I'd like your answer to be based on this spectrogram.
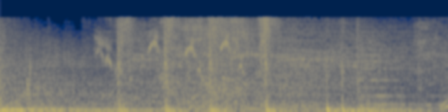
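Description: Confringo fire spell explosions in a Hogwarts Legacy battle with spiders, a dense rumbling barrage of booms and crackling blasts over game ambience, with one sharper bang near the end.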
